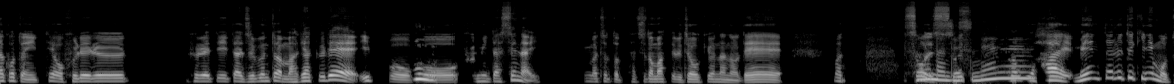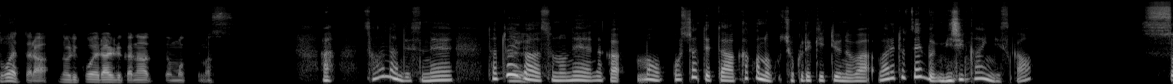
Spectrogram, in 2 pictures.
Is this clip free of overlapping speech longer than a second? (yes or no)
no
